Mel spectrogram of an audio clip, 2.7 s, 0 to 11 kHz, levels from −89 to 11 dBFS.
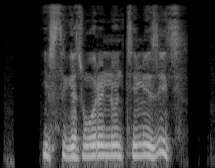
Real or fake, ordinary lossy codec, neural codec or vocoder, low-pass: fake; Opus, 64 kbps; vocoder, 48 kHz, 128 mel bands, Vocos; 9.9 kHz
